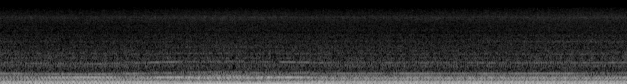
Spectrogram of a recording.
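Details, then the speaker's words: 290,000-mile Acura NSX after a 1,200-mile drive and track day at Nelson Ledges: warm idle with a faint thin steady whine over engine hum, louder as it warms; isolated to the alternator, worn bearing suspected; belt tension to be loosened to test. "so having distinctly isolated the sound down to the alternator"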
